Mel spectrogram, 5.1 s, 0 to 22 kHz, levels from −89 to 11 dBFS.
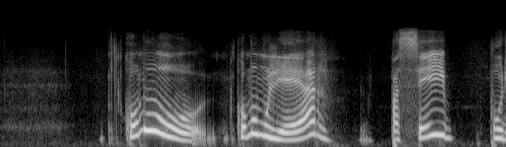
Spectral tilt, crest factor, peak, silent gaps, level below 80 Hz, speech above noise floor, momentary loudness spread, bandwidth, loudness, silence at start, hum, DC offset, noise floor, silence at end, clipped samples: -5 dB/octave; 12 dB; 0 dBFS; none; -44 dBFS; 46 dB; 14 LU; 9.4 kHz; -11 LUFS; 1.25 s; none; under 0.1%; -57 dBFS; 0 s; under 0.1%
